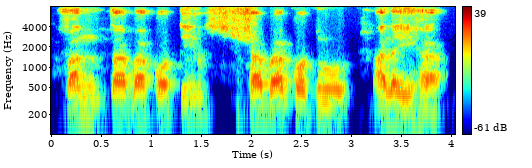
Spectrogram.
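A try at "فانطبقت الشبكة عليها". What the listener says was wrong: Bukan syabaqatu ya, syabakatu. Nah, fantabaqatis syabakatu 'alaiha.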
